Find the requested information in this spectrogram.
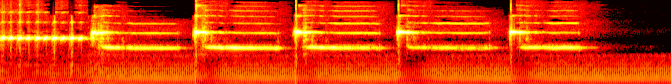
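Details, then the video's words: Russian singer canary in tutor song for other canaries: a short fast trill gives way to five slow, clear whistles, each dropping in pitch and spaced about half a second apart. "Russian singer canary singing"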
